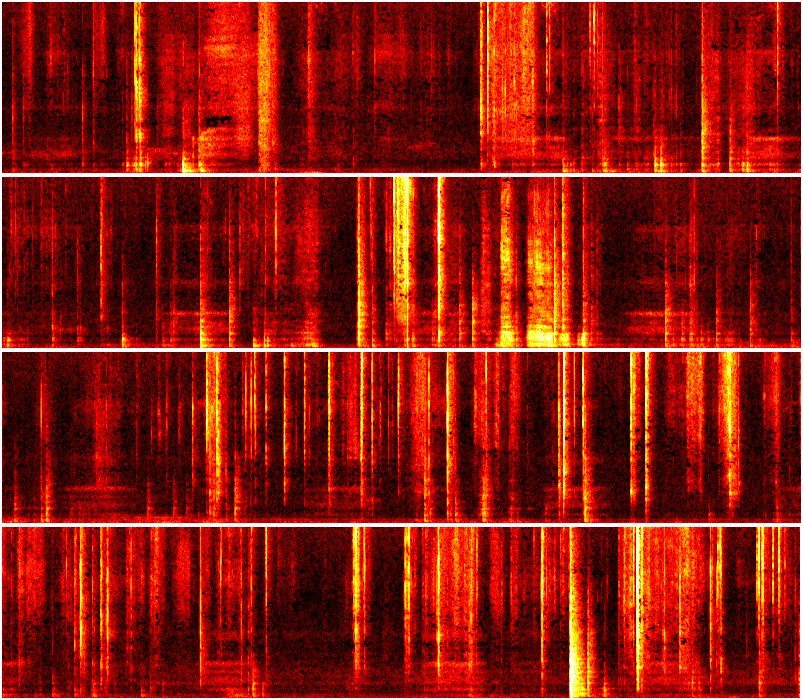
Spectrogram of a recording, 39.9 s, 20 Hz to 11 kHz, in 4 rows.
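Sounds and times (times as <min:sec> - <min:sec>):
objects handled clicking and tapping: 0:01.0 - 0:02.7, 0:21.6 - 0:33.4, 0:34.2 - 0:39.9.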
